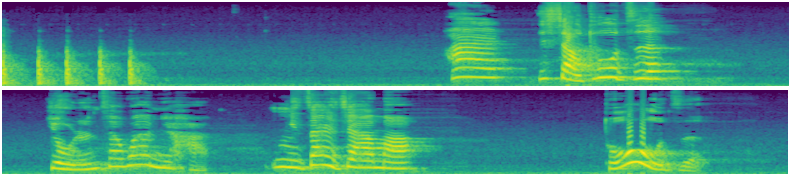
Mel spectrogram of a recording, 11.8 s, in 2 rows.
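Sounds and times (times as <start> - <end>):
knocking on a door: 0.0 - 1.2
speech: 4.0 - 5.1, 6.3 - 9.1, 10.4 - 11.2.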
